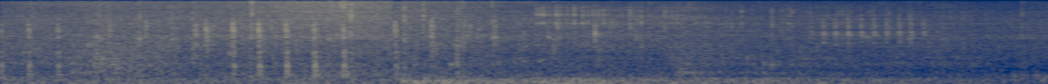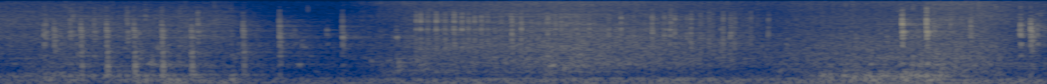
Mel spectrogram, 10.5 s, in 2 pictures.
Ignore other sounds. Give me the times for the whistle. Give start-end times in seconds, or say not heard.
not heard.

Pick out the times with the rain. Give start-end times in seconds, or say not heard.
0.0-6.5.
